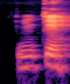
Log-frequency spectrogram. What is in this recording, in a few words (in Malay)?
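"keceh", Malay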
